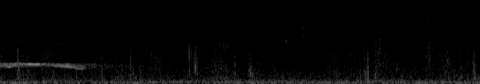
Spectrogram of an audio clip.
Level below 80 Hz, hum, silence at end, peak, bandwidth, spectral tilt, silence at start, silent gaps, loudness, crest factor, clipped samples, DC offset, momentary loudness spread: -60 dBFS; none; 0 s; -36 dBFS; 16 kHz; -5 dB/octave; 0 s; none; -53 LUFS; 16 dB; under 0.1%; under 0.1%; 11 LU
